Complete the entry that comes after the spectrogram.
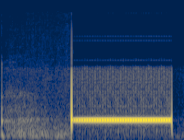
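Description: A single steady ringback tone from an outgoing phone call, placed without calling ahead, sounds for about a second, loud, after a faint background murmur, then cuts off abruptly.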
